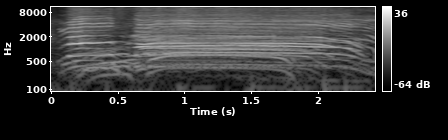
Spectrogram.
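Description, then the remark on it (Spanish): A group of voices shouts together on a count of three, calling others to come, in one long, loud, sustained cry, rising sharply at the start and holding steady for about two seconds before trailing off. “Otra vez más fuerte, ¿vale? Nos tienen que escuchar en OG y allí en Churriana, ¿vale?”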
